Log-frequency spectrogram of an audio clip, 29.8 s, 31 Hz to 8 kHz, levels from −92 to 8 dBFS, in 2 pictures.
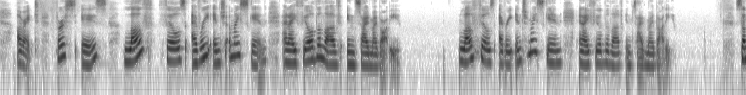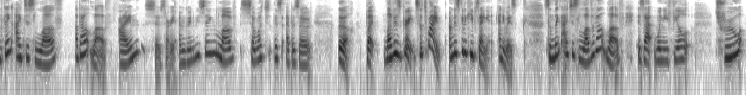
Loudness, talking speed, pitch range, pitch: -21 LUFS, 165 wpm, 200-325 Hz, 245 Hz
